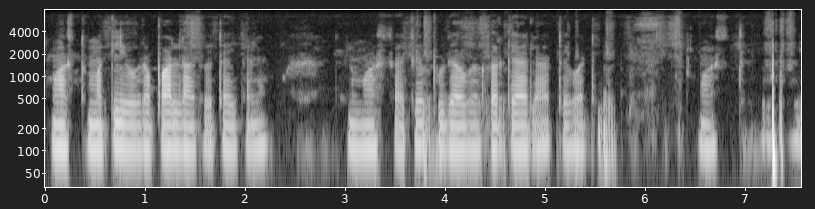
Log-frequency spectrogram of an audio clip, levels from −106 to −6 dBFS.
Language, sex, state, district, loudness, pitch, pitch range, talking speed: Halbi, male, Chhattisgarh, Bastar, -28 LUFS, 110 Hz, 110-115 Hz, 145 wpm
